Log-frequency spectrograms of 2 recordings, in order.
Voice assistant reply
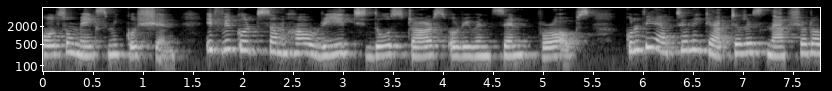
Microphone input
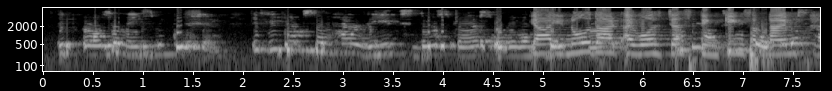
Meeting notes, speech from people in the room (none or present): present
